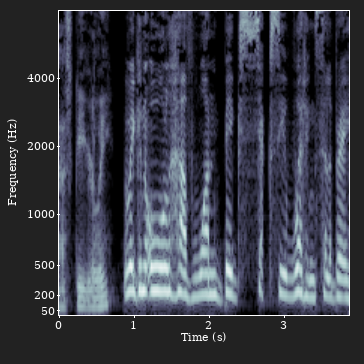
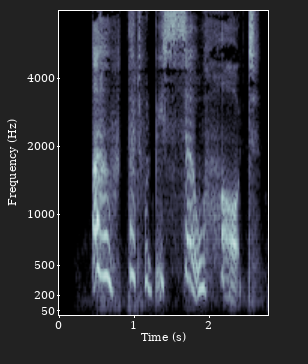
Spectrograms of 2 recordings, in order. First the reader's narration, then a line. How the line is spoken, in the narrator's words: Becca moaned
